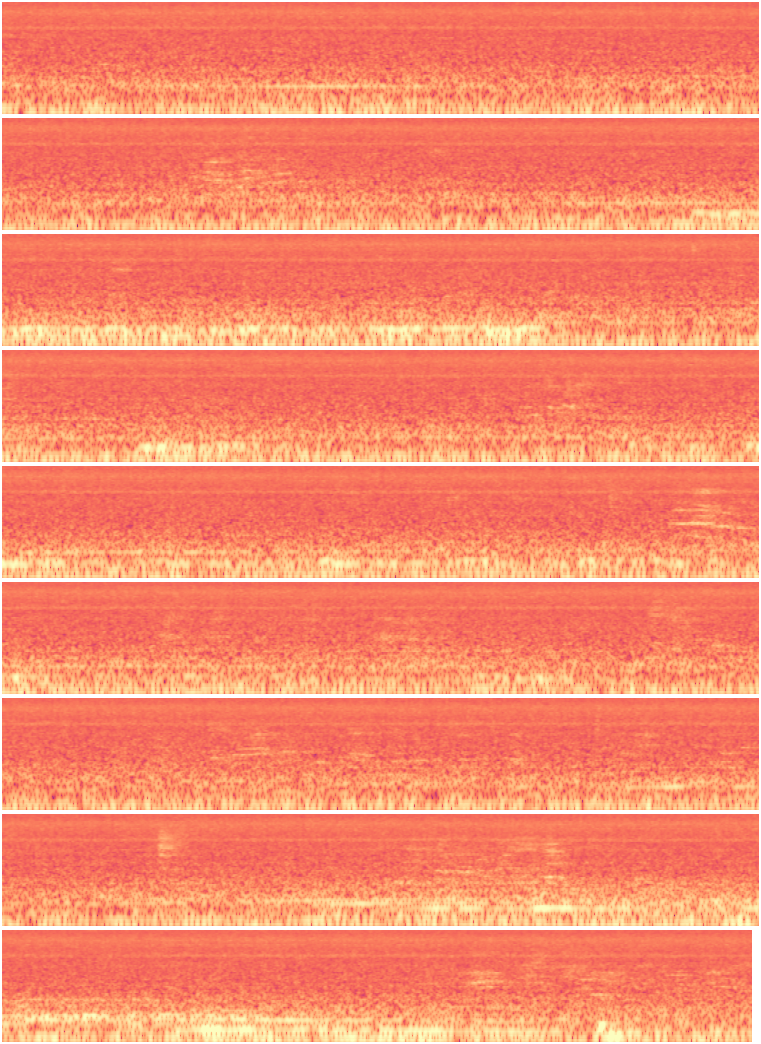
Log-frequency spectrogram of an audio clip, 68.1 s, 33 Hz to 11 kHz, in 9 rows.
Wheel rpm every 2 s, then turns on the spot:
0, 0, 0, 0, 0, 0, 0, 0, 0, 0, 0, 0, 0, 0, 0, 0, 0, 0, 0, 0, 0, 0, 0, 0, 0, 0, 0, 0, 0, 0, 0, 0, 0, 0.
none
